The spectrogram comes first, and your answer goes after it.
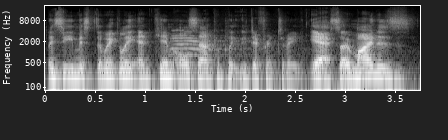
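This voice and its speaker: A man's voice: fairly high pitch, fast, a bit bright, slight background noise. A man with a mixed Australian and New Zealand accent, chatting casually as a game streamer and answering his chat. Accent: Australian-New Zealand hybrid. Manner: rambling, easygoing, answers chat.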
